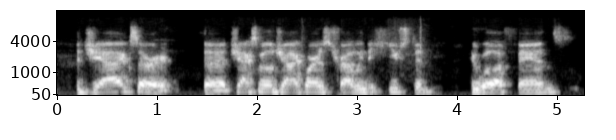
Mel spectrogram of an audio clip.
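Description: A man speaks at a moderate pace in a medium-pitched, somewhat breathy voice. His intonation stays fairly even. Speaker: podcast host. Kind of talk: casual chat.

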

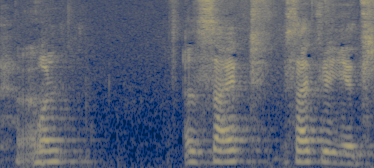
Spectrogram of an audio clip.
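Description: A woman speaks at a very slow pace, with audible room echo around her. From Germany. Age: 60s. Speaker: churchgoing grandmother. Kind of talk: interview.

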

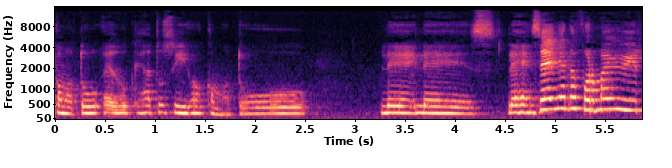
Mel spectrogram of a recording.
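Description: In an Andean Venezuelan accent, a woman speaks at a fairly slow pace. Her pitch makes very wide swings. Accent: Andean Venezuelan (gocho). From Venezuelan Andes (San Cristóbal, Táchira). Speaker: mother, podcast guest. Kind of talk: casual chat. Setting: in-person recording with host.

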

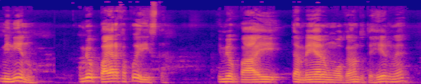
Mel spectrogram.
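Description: The speech moves at a fairly slow pace with lively intonation, over noticeable background noise. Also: man. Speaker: capoeira teacher. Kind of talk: interview.

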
